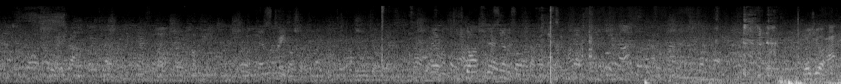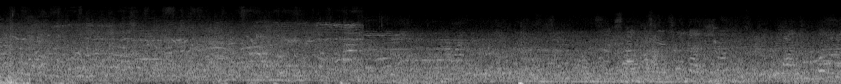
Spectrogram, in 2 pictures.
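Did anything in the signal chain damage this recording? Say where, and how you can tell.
Yes. From 0.0 to 12.04 s the sound runs 1.55 times too fast, raising pitch about seven semitones and quickening everything together; it then drops to normal. That joint pitch-and-tempo shift, unlike a pitch shifter's, points to a section likely played at the wrong speed during editing or playback clocking.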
